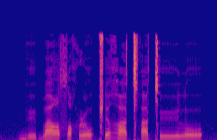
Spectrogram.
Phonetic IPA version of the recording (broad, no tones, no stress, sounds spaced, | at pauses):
b ʉː b aː sˤ ɨ χ ɭ o ǁ ɨ ʁ a ǀʰ a ǀ ʉː l o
